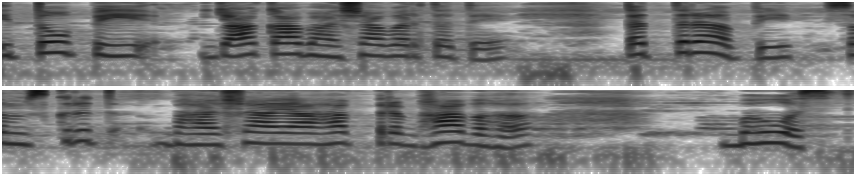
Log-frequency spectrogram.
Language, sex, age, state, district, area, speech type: Sanskrit, female, 18-30, Maharashtra, Ahmednagar, urban, spontaneous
